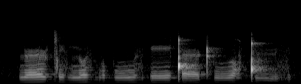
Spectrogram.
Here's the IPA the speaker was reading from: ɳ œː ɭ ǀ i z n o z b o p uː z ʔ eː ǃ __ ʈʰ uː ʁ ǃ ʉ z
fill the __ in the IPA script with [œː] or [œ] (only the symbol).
œː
